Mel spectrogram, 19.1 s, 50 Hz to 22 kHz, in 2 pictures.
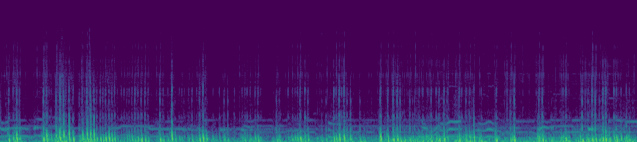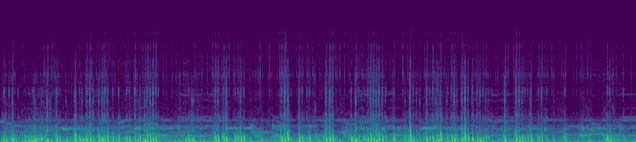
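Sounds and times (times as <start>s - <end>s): vehicle cabin rumble: 0.0s - 19.0s.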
